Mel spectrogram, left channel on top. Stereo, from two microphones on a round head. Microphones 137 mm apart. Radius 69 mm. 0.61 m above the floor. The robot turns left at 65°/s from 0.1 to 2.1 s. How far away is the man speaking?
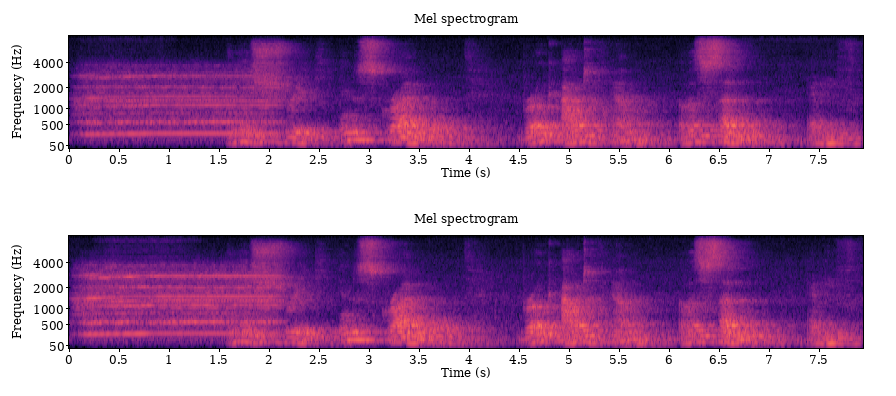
About 0.8 m.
